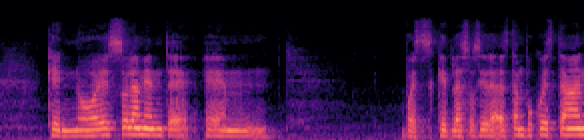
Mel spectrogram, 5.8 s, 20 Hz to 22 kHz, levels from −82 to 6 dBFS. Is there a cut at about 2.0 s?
no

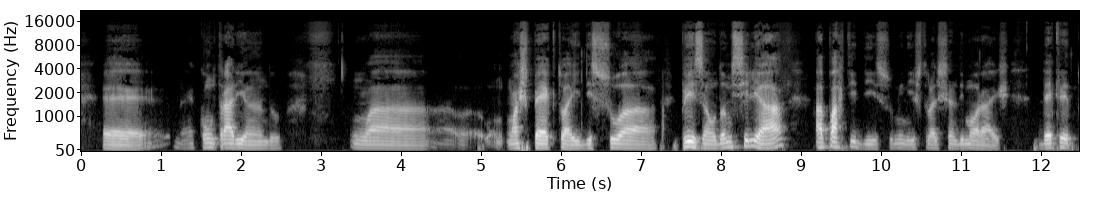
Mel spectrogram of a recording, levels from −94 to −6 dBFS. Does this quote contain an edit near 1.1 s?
yes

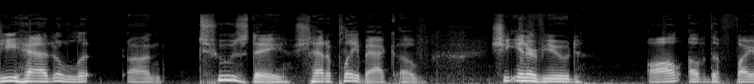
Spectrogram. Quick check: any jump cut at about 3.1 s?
yes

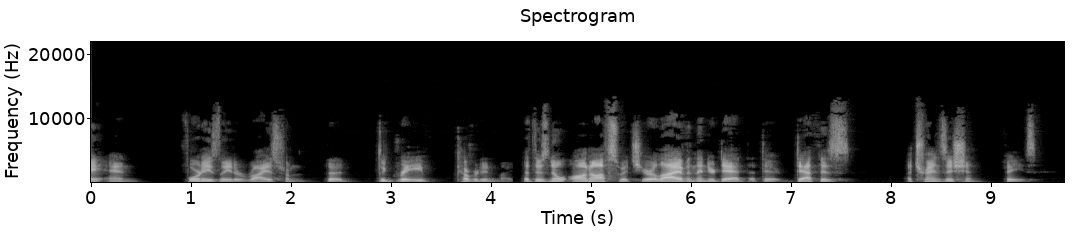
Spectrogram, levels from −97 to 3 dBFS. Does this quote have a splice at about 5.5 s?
no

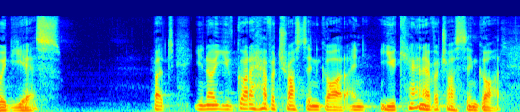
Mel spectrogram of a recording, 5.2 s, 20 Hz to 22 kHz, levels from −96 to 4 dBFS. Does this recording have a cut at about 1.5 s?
yes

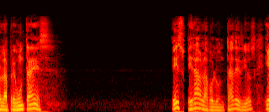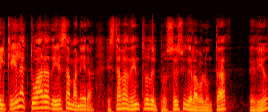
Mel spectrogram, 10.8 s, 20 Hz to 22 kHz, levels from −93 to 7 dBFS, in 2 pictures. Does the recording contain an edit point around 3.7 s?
yes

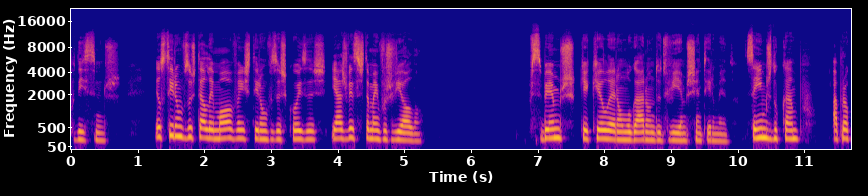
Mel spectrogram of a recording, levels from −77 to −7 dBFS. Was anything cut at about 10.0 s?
yes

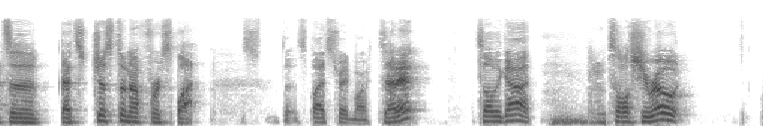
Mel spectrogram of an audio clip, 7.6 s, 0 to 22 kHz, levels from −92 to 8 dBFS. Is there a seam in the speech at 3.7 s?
yes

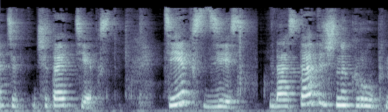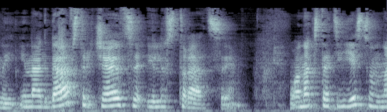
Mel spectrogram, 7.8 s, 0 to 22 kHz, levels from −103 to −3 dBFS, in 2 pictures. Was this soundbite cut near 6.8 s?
yes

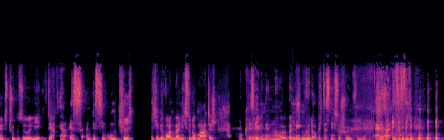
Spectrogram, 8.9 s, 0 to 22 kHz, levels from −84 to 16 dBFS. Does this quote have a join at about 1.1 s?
yes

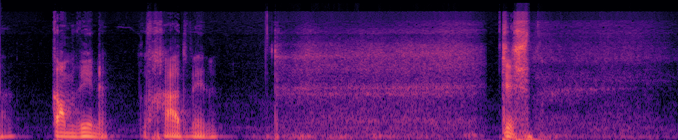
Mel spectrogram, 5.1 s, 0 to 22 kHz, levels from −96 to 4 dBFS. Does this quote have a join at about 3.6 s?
yes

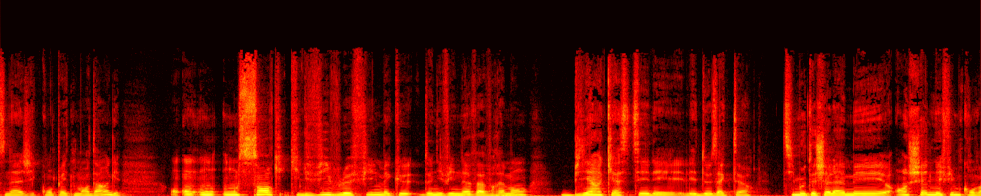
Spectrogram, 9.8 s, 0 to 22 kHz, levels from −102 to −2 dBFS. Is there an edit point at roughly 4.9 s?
no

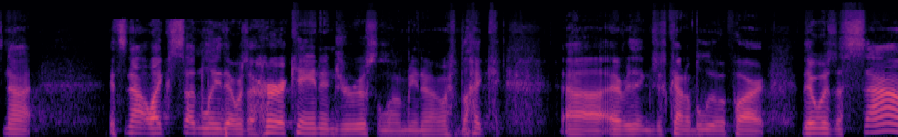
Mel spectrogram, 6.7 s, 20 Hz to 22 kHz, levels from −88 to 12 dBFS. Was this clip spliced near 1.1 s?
no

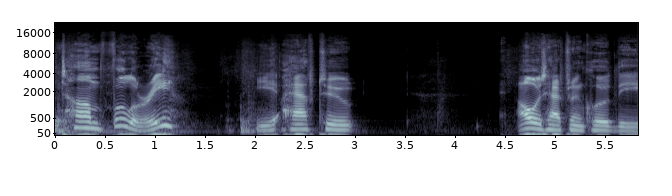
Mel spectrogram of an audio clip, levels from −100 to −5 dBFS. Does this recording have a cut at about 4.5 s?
no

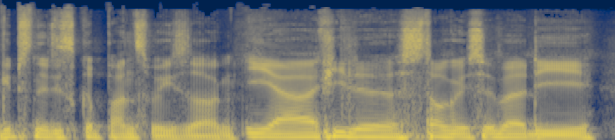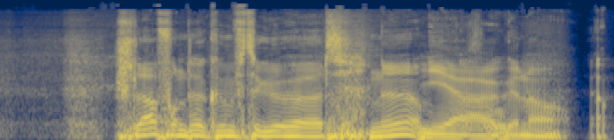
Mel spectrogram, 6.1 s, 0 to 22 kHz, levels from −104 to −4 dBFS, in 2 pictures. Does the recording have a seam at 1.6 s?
yes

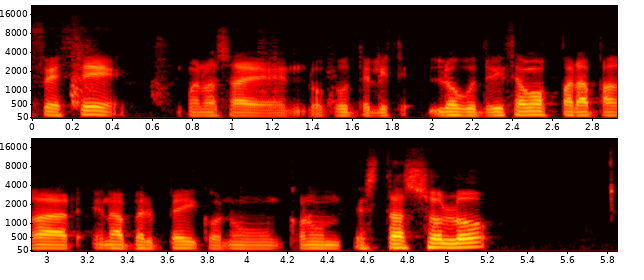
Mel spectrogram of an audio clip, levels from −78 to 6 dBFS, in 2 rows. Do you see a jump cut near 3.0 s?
no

